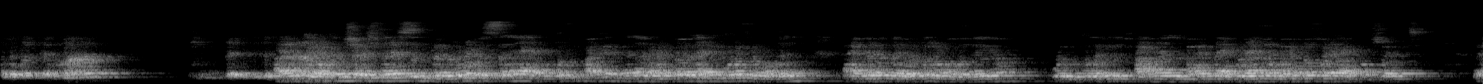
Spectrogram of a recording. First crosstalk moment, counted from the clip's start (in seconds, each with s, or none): 2.7 s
